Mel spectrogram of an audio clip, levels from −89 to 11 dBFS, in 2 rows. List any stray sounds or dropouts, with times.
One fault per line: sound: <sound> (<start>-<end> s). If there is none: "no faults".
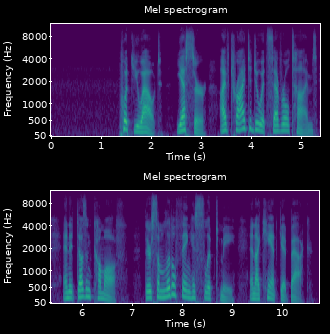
no faults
